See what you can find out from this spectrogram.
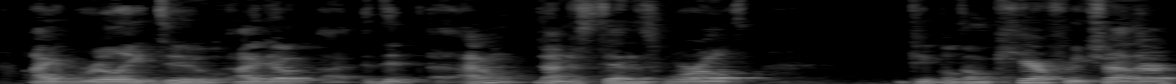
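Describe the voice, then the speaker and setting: At a moderate pace, a man with an American accent speaks in a fairly high pitch with ordinary pitch variation, and audible room echo surrounds him. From New York. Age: 60s. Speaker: psychic medium and livestream host. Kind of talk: casual live stream chat. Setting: home live stream, alone. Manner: animated.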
